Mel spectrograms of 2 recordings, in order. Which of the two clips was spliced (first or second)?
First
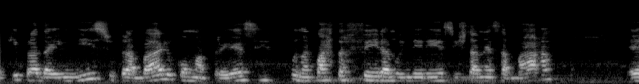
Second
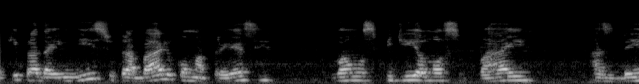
first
